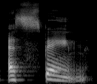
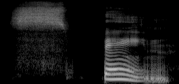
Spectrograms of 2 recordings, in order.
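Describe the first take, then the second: First: An extra vowel sound comes before the s. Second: The word begins directly with the s sound. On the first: The speaker calls it wrong. "instead of saying Spain, you're saying Espain" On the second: The speaker calls it right. "That one was better"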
